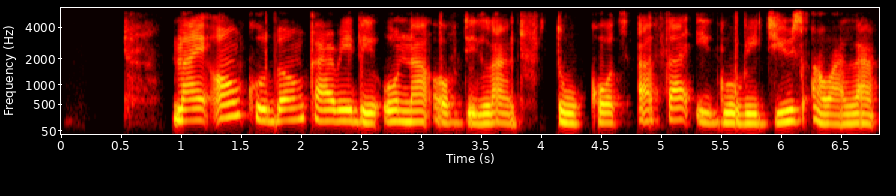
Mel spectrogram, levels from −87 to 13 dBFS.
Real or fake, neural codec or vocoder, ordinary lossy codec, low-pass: fake; codec, 16 kHz, 4 kbps, FunCodec, trained on Chinese and English, 50 frames a second; none; 5.4 kHz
